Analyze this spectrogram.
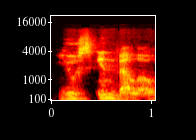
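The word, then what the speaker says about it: jus in bello: war which would be use in Bello the J is in Latin pronounced the Y sound but but use in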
